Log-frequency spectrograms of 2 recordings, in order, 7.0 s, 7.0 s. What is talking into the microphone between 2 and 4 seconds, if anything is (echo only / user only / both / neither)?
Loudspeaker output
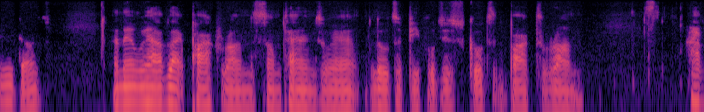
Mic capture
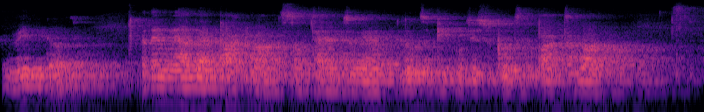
echo only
